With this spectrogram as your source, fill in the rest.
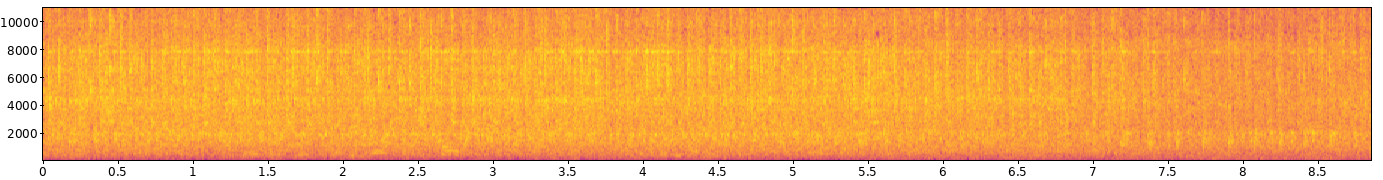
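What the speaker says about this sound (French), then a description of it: "On remet le moteur qui est passé en diesel au lieu d'être en essence." An old stationary engine, converted from petrol to running on diesel, runs steadily and loudly throughout at a farm show, with a continuous dense mechanical rattle and no pauses.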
